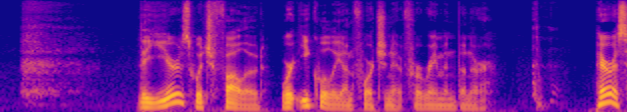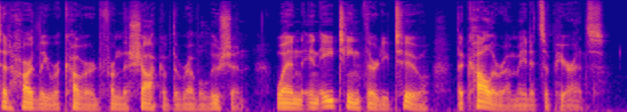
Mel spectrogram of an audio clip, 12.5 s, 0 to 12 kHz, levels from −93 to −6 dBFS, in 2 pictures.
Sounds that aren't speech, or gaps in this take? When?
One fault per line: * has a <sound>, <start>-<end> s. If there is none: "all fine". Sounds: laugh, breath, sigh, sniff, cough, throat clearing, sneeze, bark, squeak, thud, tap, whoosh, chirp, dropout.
* has a sigh, 0.2-1.0 s
* has a cough, 5.3-5.7 s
